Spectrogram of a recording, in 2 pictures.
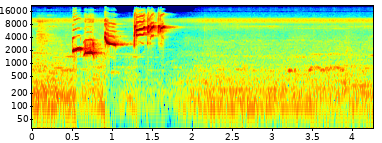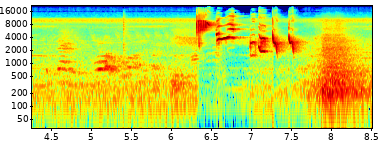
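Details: Orange-headed thrush giving its full, loud ngeplong morning song, played as a lure for lazy birds: two bursts of sharp, high whistled and rattling notes, a quiet gap with faint soft notes, then another burst of rapid varied phrases.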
